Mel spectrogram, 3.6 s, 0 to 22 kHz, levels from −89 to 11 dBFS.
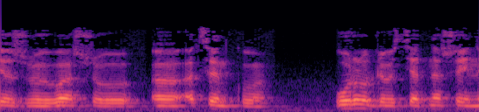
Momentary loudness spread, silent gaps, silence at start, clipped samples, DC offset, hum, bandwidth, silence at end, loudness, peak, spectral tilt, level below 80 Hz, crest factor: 6 LU; none; 0 s; under 0.1%; under 0.1%; none; 8 kHz; 0 s; -23 LUFS; -8 dBFS; -3.5 dB/octave; -58 dBFS; 16 dB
